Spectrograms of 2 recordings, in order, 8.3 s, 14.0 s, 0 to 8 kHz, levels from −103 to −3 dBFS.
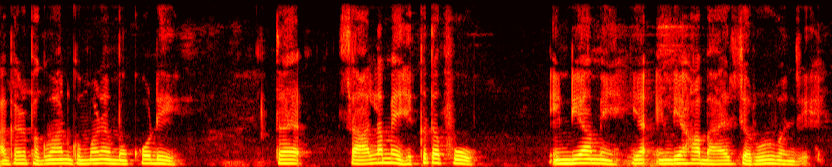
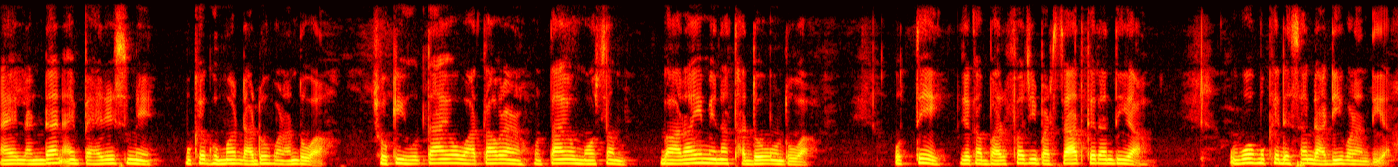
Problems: none marked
